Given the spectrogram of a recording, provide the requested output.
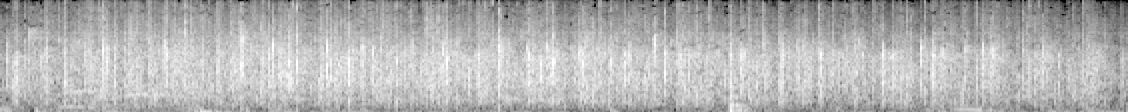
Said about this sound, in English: First of all, let's have a quick round of applause for everybody.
